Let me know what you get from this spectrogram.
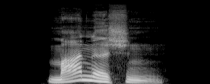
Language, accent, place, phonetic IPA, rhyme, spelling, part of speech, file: German, Germany, Berlin, [ˈmaːnɪʃn̩], -aːnɪʃn̩, manischen, adjective, De-manischen.ogg
- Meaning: inflection of manisch: 1. strong genitive masculine/neuter singular 2. weak/mixed genitive/dative all-gender singular 3. strong/weak/mixed accusative masculine singular 4. strong dative plural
